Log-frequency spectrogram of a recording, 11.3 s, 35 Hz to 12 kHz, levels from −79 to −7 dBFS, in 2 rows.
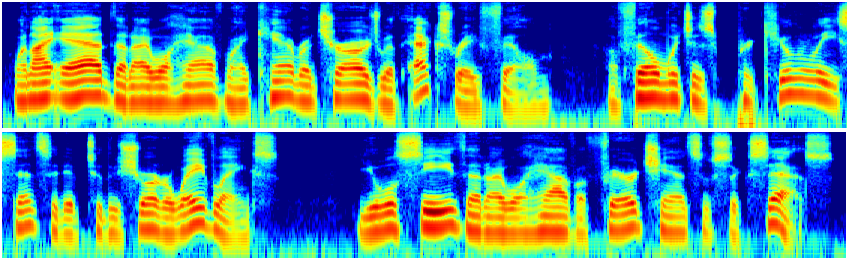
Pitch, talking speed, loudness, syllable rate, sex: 125 Hz, 195 wpm, -19 LUFS, 4.9 syllables/s, male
